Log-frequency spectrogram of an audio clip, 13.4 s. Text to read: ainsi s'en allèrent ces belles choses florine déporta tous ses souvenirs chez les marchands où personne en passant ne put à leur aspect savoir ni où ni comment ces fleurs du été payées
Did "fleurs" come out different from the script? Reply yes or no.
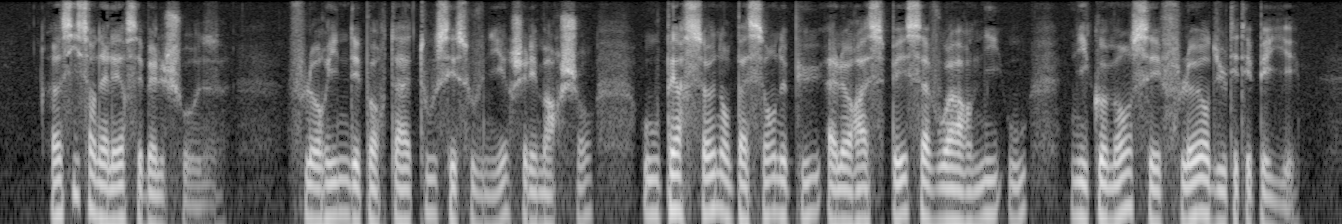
no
